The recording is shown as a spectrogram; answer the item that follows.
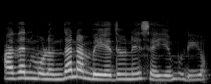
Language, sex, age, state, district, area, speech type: Tamil, female, 18-30, Tamil Nadu, Coimbatore, urban, spontaneous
